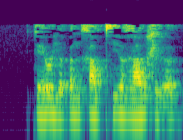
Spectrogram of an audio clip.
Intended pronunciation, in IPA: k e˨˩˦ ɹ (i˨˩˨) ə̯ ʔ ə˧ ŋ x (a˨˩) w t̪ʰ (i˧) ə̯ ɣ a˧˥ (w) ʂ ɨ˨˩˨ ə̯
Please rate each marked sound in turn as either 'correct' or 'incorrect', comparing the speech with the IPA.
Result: correct, incorrect, correct, correct

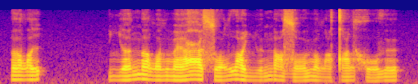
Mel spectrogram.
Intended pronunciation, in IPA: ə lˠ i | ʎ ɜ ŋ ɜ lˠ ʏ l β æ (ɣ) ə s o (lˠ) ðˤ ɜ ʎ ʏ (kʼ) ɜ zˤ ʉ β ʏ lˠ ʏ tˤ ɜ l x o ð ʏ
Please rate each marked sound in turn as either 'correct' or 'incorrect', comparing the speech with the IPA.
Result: incorrect, incorrect, incorrect

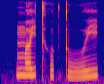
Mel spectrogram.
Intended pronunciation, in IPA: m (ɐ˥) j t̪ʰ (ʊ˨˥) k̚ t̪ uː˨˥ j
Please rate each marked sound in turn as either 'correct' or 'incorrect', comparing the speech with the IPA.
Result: correct, incorrect

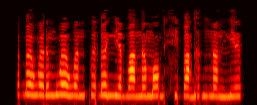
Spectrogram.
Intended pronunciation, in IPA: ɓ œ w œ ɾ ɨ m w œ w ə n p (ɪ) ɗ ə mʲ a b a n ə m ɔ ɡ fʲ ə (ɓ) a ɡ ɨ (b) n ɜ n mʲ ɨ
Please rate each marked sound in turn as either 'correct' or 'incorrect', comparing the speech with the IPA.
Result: incorrect, correct, incorrect

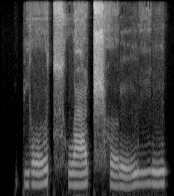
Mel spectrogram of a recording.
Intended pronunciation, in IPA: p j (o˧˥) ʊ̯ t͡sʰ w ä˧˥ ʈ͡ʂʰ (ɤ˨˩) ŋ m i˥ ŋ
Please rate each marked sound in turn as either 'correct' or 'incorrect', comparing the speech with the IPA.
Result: correct, correct

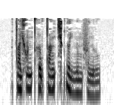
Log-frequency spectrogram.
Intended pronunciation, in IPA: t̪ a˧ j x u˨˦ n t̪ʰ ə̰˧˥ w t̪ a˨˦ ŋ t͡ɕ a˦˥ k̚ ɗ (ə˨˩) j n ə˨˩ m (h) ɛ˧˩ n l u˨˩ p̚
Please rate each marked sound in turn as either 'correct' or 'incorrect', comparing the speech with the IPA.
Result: correct, incorrect

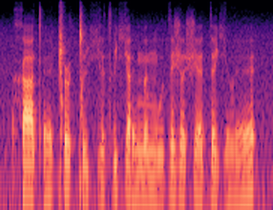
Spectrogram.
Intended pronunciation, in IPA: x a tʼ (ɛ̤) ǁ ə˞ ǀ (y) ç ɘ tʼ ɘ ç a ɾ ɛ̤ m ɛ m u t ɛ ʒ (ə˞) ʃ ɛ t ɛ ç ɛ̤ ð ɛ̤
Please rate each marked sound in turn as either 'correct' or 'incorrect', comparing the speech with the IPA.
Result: correct, correct, incorrect

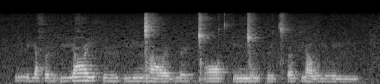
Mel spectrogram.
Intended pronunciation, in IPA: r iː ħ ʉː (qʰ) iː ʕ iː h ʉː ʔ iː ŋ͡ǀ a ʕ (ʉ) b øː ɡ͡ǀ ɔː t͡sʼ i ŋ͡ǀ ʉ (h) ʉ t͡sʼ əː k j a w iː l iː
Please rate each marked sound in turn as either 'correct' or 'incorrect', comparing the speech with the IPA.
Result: incorrect, incorrect, correct

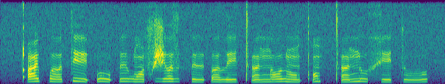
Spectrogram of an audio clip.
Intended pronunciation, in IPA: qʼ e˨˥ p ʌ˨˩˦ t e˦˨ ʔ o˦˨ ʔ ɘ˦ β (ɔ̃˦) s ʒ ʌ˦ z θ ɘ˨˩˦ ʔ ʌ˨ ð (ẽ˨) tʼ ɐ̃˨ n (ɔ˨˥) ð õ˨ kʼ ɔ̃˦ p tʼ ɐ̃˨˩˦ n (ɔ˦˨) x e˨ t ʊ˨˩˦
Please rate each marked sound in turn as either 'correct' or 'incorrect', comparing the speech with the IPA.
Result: incorrect, incorrect, correct, incorrect

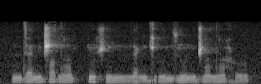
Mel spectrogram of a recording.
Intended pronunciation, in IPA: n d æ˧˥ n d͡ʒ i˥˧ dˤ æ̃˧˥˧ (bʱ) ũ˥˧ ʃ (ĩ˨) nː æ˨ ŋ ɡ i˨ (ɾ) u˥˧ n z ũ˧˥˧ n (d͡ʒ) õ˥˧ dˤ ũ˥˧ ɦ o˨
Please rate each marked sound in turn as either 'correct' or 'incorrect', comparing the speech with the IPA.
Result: incorrect, correct, correct, correct

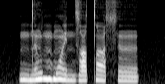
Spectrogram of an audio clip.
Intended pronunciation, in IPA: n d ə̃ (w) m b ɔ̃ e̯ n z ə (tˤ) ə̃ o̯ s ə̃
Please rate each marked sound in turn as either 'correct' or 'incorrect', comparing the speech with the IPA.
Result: incorrect, correct

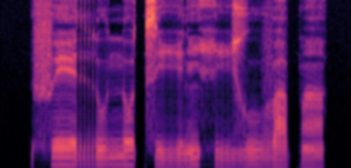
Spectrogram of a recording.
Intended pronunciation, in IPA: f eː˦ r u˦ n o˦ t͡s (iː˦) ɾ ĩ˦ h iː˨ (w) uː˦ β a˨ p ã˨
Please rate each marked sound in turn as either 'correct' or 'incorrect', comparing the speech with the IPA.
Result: incorrect, incorrect

